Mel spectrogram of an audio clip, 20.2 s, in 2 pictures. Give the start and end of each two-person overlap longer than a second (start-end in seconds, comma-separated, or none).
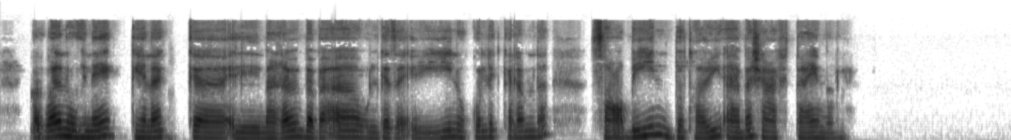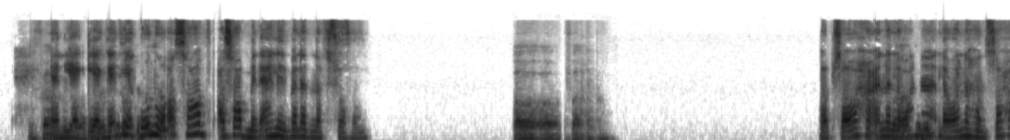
10.6-11.9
